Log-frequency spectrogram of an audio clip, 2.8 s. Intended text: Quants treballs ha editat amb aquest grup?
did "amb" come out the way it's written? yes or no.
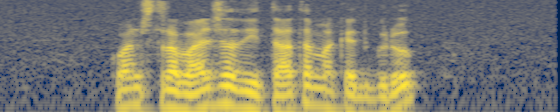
yes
